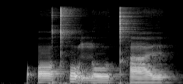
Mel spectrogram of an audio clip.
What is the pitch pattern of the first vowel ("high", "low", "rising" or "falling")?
low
